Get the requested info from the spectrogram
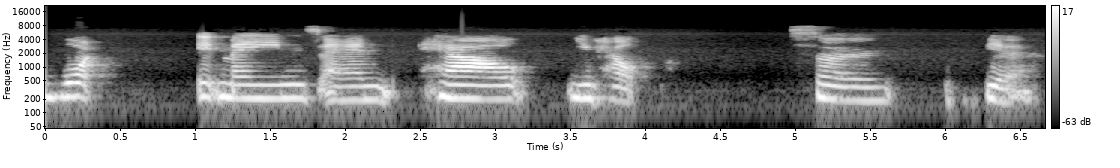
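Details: Adult woman from Australia with aphasia that developed after a stroke in 2016 at age 33: aphasia.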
